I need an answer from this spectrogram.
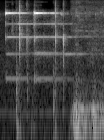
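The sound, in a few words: homemade elevator bell chime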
